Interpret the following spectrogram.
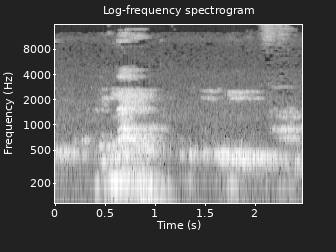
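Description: A man's voice, brief and indistinct, about half a second in.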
